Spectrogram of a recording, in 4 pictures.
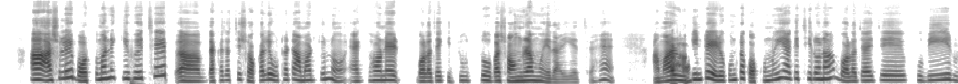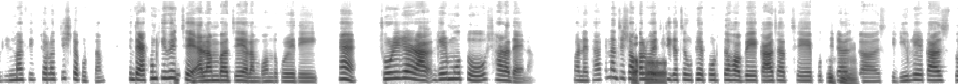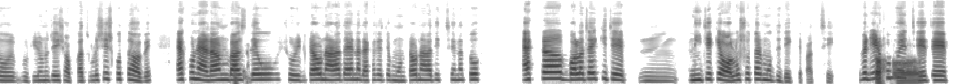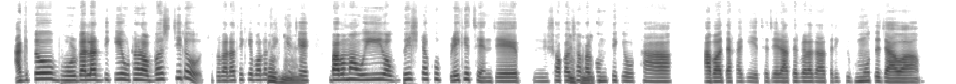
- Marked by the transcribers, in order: "শরীরটাও" said as "শরীলটাও"
- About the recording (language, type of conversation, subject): Bengali, advice, সকালে ওঠার রুটিন বজায় রাখতে অনুপ্রেরণা নেই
